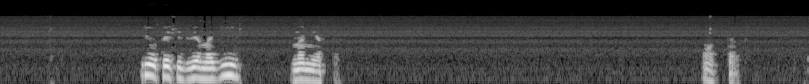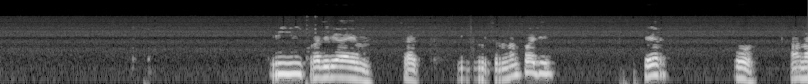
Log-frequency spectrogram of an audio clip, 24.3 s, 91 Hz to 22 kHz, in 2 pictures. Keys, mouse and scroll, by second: 2.2 click, 3.6-10.7 drag, 12.1-14.2 middle drag, 14.3-16.1 middle drag, 16.7 click, 19.0 KP_1, 21.5 r.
